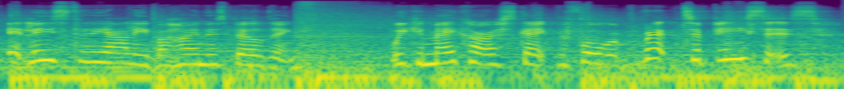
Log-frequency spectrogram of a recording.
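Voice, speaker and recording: A woman's voice: high voice, fast, lightly acted. A woman playing an urgent, resolute survivor of an undead outbreak in an audio drama. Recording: distant from mic, music behind.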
